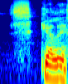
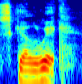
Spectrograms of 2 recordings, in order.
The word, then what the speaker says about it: Skelwith: so far here art skeleth falled sight skeleth with the w skull with it's like keswick the w is silent skelet not skull wick the dogs decided to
